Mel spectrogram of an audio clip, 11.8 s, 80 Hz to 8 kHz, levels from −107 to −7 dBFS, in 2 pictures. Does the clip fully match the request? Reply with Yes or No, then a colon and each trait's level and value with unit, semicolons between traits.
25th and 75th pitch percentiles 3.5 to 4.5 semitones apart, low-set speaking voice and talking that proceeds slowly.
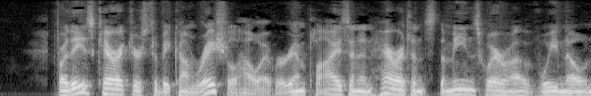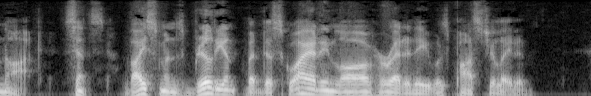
Yes: average, 4.0 semitones; very low, 90 Hz; slow, 130 wpm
